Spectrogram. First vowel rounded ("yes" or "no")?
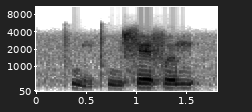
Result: yes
